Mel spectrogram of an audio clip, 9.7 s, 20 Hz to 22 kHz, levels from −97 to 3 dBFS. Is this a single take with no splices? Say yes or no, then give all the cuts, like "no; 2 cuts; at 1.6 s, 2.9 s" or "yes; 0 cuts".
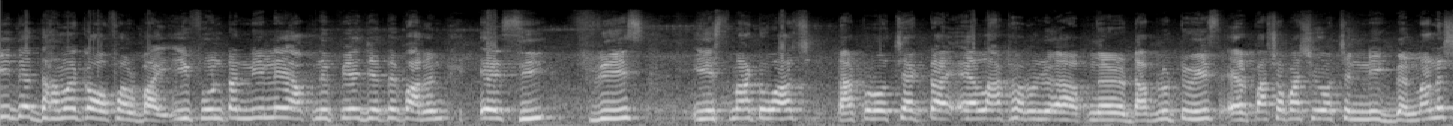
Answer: yes; 0 cuts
